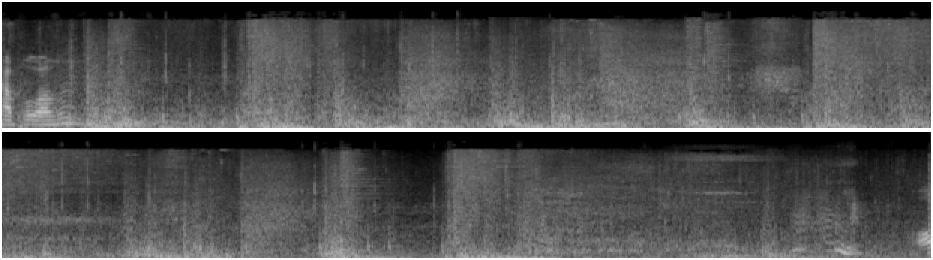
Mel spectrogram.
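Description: Swords clang and slash in a fight.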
